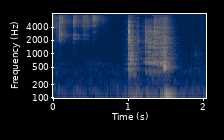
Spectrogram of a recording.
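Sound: dice being rolled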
